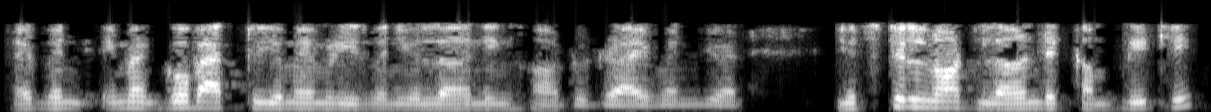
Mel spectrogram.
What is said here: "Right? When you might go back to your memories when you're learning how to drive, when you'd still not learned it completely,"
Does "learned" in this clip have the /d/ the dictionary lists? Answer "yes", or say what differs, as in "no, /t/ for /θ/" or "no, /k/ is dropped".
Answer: yes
